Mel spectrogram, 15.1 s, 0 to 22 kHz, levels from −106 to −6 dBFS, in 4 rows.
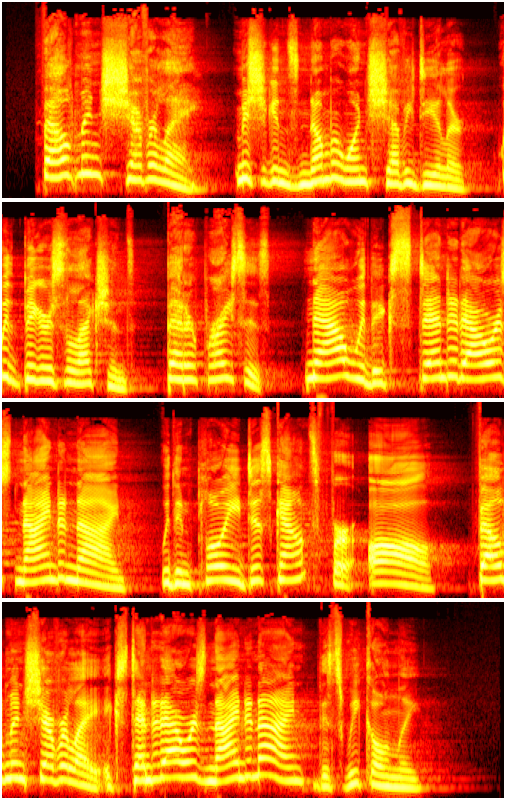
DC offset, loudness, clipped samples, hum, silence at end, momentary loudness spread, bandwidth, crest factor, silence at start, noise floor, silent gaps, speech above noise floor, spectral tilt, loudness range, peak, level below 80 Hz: under 0.1%; -16 LUFS; under 0.1%; none; 0.65 s; 9 LU; over 20 kHz; 16 dB; 0.3 s; -62 dBFS; none; 46 dB; -2.5 dB/octave; 3 LU; 0 dBFS; -72 dBFS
